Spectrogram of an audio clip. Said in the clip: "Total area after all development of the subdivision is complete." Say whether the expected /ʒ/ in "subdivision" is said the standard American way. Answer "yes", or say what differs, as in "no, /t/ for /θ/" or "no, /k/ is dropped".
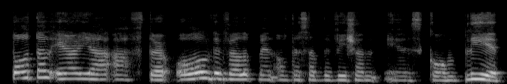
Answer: no, /ʃ/ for /ʒ/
